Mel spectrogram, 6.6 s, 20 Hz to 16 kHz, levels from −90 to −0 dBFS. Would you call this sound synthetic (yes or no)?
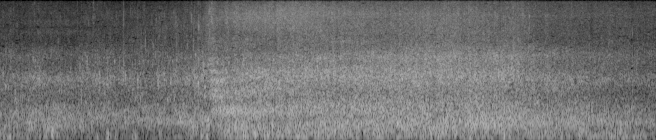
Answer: no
